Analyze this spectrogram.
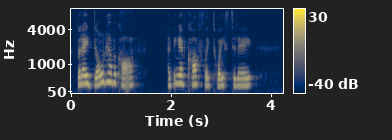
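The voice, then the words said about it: Hoarse, congested-sounding voice. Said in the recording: “I feel like I'm losing my voice ... my nose is not stuffy, and I still kind of sound like it is”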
